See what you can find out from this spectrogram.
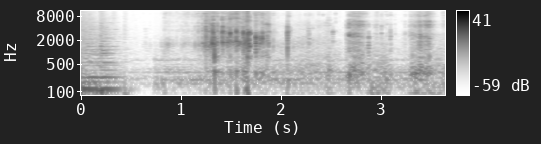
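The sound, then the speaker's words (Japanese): Crisp, wet crunching of someone biting into a whole raw bell pepper (paprika) and chewing, a loud burst of crackly bites followed by several softer, irregular chews with no talking. “僕が持ってきたのはパプリカです。”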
